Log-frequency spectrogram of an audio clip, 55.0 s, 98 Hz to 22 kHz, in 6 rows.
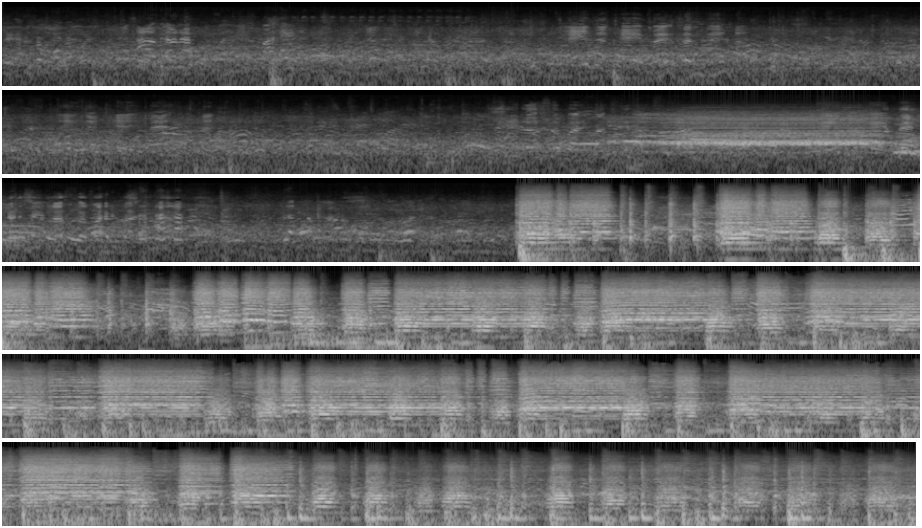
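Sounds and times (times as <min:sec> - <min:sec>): brass chords: 0:23.5 - 0:55.0
marching drumline: 0:23.5 - 0:55.0.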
